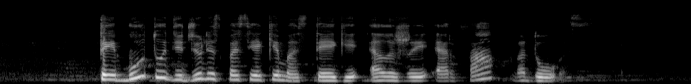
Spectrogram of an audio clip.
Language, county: Lithuanian, Marijampolė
